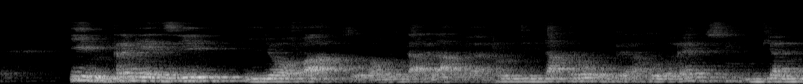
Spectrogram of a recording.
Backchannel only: Yes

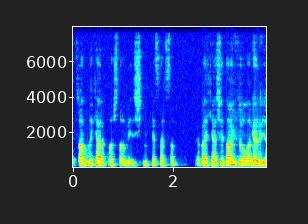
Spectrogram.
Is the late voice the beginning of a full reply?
Yes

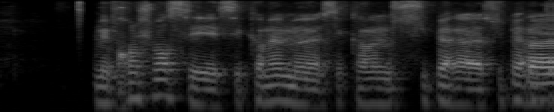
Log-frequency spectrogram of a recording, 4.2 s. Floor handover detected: No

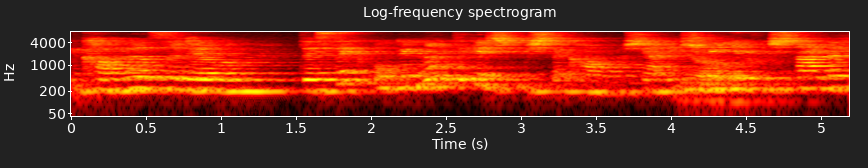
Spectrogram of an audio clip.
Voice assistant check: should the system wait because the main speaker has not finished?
Yes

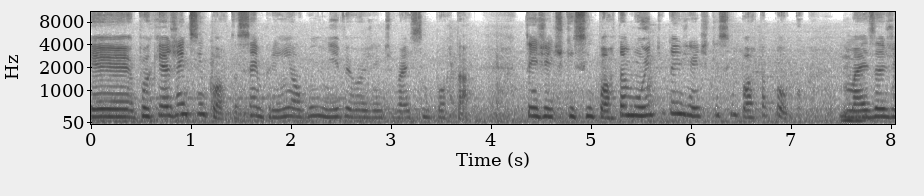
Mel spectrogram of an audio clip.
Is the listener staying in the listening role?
Yes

